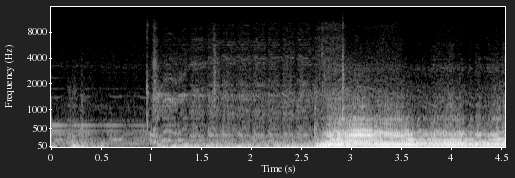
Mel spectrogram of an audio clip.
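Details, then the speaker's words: BMW E60 M5 cold start: it catches after a short crank and idles choppy and lumpy for about 10 seconds before settling; rough idle on cold start. "yeah rough idle and that's all the longer it does it for"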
